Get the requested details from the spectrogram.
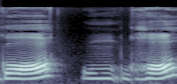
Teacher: বর্ণগুলির উচ্চারণ গম্ভীর বলে এদের ঘোষ বর্ণ বলা হয়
